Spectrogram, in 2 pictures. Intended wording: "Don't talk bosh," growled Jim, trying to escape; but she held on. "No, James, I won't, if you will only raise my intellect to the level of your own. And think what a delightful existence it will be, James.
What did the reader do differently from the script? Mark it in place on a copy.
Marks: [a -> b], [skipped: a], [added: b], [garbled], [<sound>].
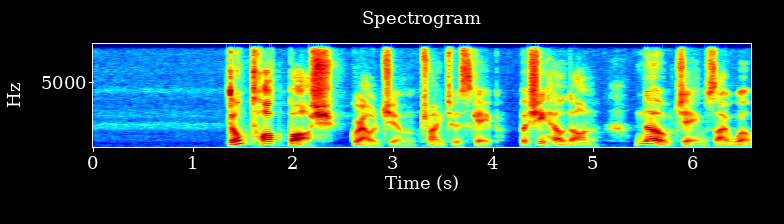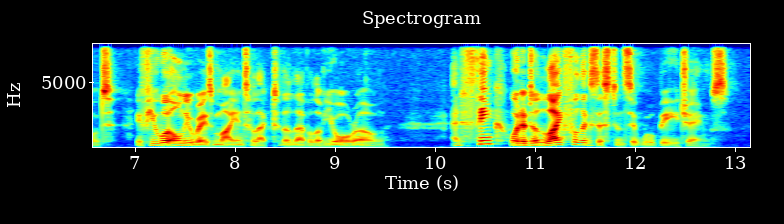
"Don't talk bosh," growled Jim, trying to escape; but she held on. "No, James, I won't, if you will only raise my intellect to the level of your own. And think what a delightful existence it will be, James.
